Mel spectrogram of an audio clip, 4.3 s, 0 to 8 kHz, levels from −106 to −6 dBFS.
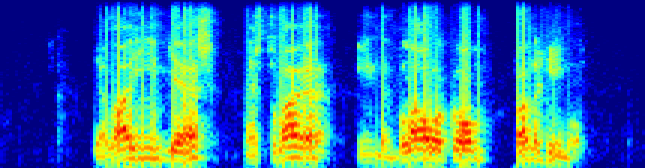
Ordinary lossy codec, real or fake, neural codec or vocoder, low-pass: Opus, 24 kbps; real; none; 7.2 kHz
